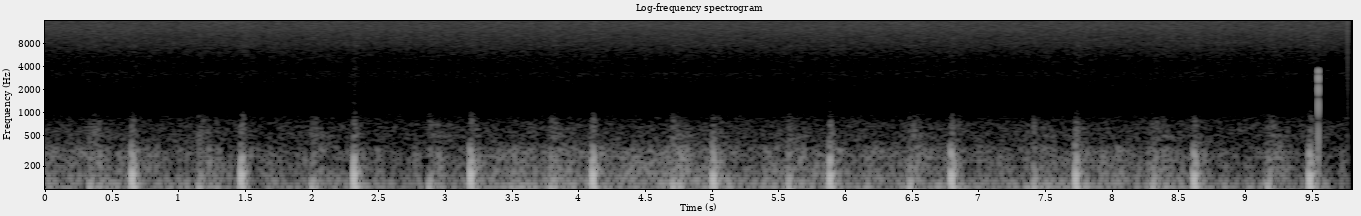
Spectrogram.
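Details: Male heartbeat and breathing auscultated through stethoscope: steady lub-dub about 67 beats a minute with soft breathing underneath; normal heart sounds.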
